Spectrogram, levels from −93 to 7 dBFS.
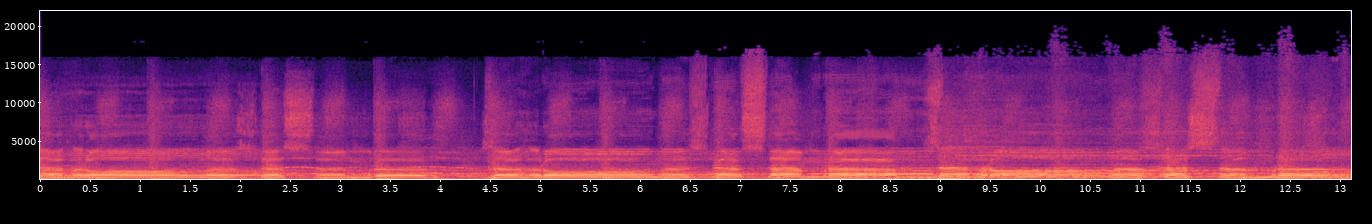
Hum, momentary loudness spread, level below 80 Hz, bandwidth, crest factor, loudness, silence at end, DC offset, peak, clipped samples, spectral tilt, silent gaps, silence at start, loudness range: none; 5 LU; -26 dBFS; 18.5 kHz; 12 dB; -12 LUFS; 0 s; under 0.1%; 0 dBFS; under 0.1%; -5 dB/octave; none; 0 s; 2 LU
